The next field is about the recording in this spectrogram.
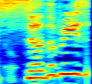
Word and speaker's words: Sotheby's: Oh, Sotheby's is doing this? Oh, my gosh. – Is that how you say it? Sorry. – Yes.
